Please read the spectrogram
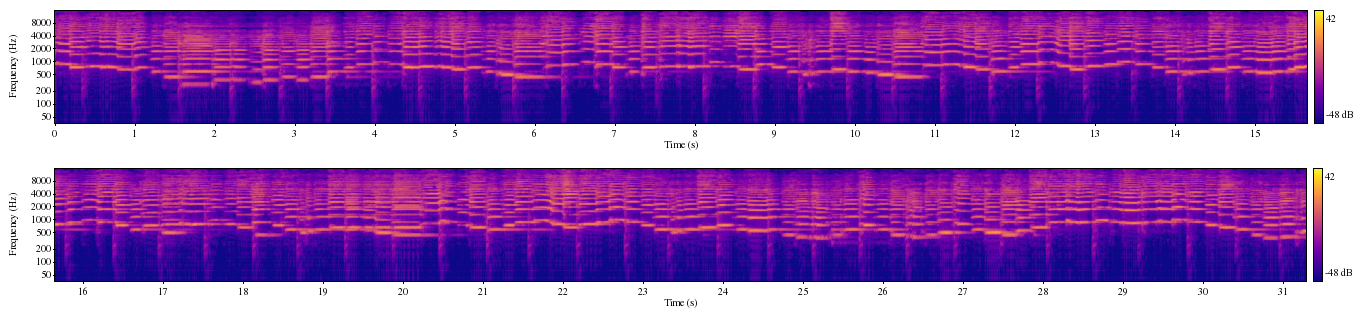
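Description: Solo fiddle playing a set of Irish traditional jigs.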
